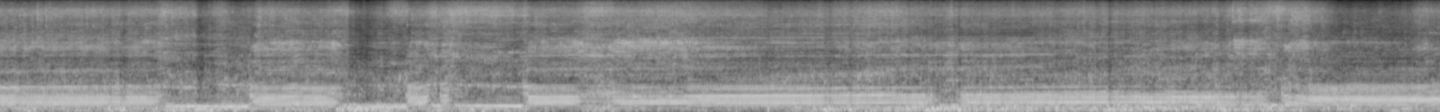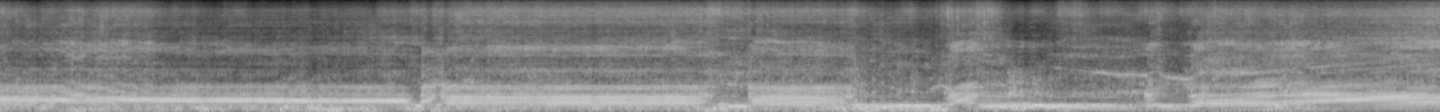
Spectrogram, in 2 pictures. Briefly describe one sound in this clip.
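A motorcycle engine hums up close, rising and falling in pitch as it shifts gears.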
